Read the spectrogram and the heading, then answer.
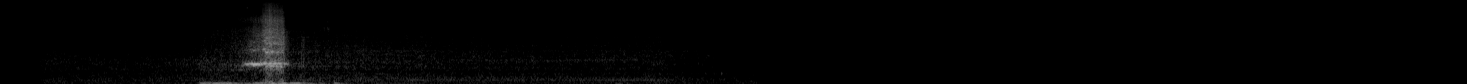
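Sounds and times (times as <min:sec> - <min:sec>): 
various automobiles: 0:00.4 - 0:07.6.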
